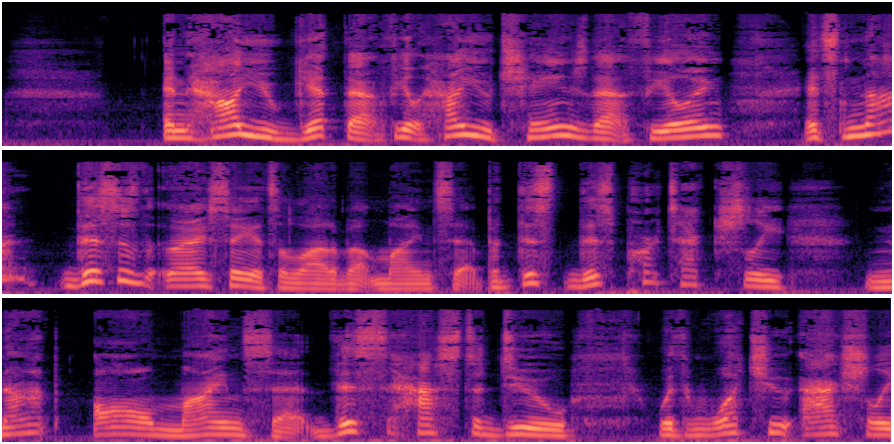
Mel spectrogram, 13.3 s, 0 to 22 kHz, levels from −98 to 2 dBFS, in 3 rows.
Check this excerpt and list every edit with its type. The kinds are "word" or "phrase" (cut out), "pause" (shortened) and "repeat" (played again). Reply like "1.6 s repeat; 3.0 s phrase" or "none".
none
